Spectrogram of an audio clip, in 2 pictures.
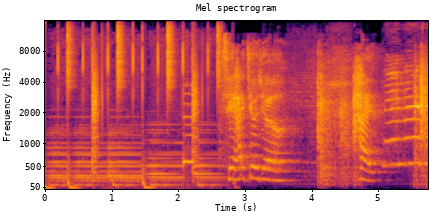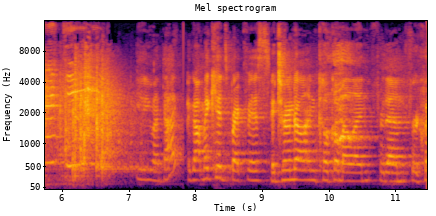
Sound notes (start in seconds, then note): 5.0 babbling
